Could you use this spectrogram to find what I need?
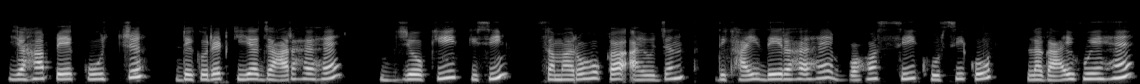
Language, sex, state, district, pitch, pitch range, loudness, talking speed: Hindi, female, Chhattisgarh, Balrampur, 245 Hz, 230-285 Hz, -17 LUFS, 130 wpm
